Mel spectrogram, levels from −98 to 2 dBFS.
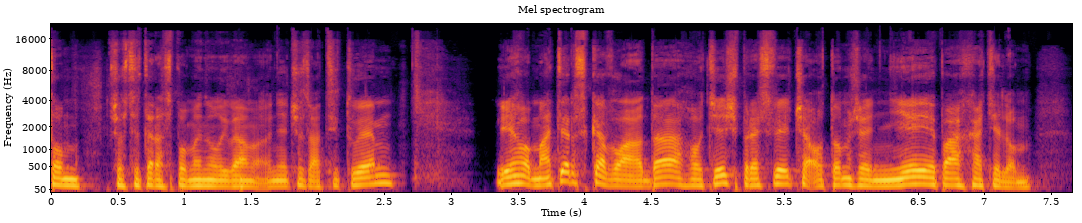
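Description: A burst of packet loss hits this speech recording at 2.65 to 2.73 s: the receiver stretched and faded the last sound for about 50 ms, then jumped ahead, dropping 40 ms of audio. A short stall from a late packet follows at 3.22 to 3.28 s, where the jitter buffer ran dry and the receiver held the sound for about 31 ms before resuming, so nothing is lost but playback lands 31 ms later.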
